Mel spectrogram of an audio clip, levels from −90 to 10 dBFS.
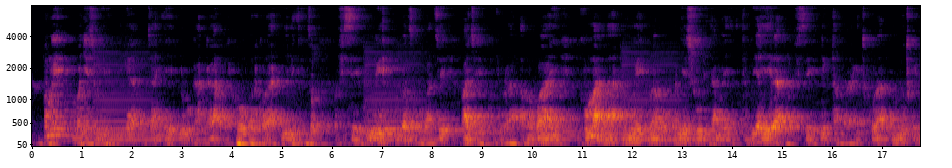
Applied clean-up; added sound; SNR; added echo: none; Bowed string instrument; 15 dB; reverberation time 1.1 s.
